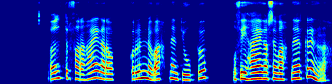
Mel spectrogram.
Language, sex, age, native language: Icelandic, female, 50-59, Icelandic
